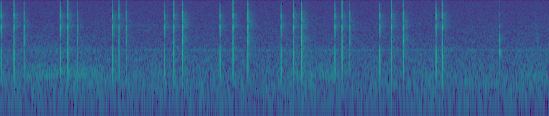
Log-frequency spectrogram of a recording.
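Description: Long gold-painted fingernails tap quickly on the glossy glass back of a teal Samsung smartphone with a metal frame, held upright. Sharp, bright clicks come in short bursts of two or three, each dying away almost instantly against a quiet background.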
